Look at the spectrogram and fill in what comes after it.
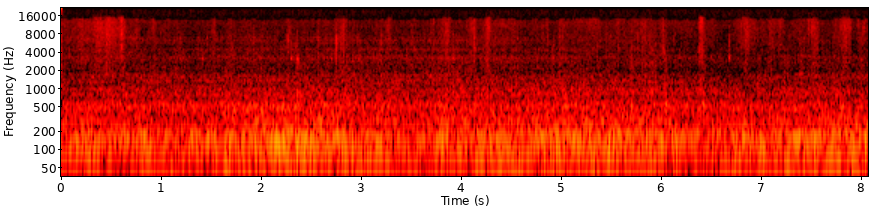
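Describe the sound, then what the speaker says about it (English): Steady, low tyre roar from a 2008 Nissan X-Trail 2.0 dCi Trek 4WD driven over a rough road, heard as a constant faint rumble inside the cabin. "Just bit of tyre noise, This is a fairly rough road, so it does bring it out a little bit more"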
